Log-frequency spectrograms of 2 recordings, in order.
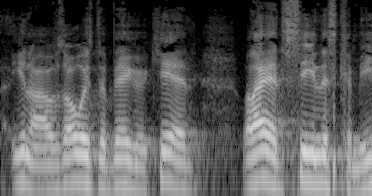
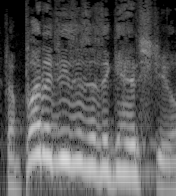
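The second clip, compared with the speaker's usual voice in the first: commanding rebuke; 6 semitones higher, 3 dB quieter than usual. Retold or imitated. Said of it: "like that".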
